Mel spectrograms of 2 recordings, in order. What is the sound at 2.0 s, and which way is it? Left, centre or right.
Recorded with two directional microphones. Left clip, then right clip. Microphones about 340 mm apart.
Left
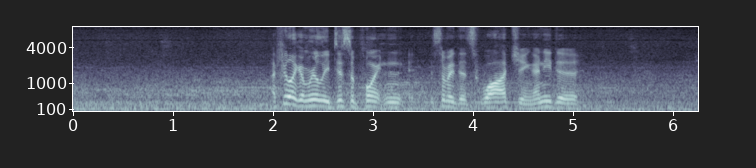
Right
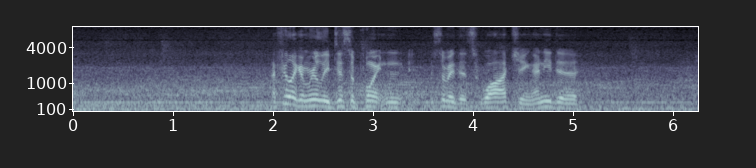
Speech, centre.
